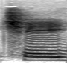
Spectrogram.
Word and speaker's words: che: Same goes for che. Che cosa? What? Che cosa? It means what.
